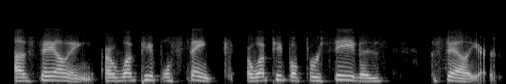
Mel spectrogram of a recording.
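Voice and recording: In a New Jersey accent, a woman speaks at a fairly low pitch with a dry, close sound and no echo.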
